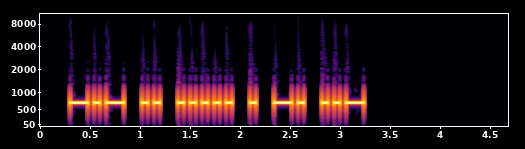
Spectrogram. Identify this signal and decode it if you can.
Morse code, heard as a keyed tone, about 20 wpm, 700 Hz. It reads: KI5ENU
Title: USA Call Signs - 6 Characters - Repeated 2x - 20wpm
